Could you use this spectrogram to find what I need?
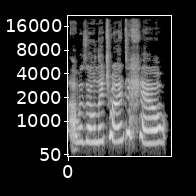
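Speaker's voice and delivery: high, teary whine, breath catching; whimpering. Acted. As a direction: play the pitiful wronged son. Boy fakes an asthma attack.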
